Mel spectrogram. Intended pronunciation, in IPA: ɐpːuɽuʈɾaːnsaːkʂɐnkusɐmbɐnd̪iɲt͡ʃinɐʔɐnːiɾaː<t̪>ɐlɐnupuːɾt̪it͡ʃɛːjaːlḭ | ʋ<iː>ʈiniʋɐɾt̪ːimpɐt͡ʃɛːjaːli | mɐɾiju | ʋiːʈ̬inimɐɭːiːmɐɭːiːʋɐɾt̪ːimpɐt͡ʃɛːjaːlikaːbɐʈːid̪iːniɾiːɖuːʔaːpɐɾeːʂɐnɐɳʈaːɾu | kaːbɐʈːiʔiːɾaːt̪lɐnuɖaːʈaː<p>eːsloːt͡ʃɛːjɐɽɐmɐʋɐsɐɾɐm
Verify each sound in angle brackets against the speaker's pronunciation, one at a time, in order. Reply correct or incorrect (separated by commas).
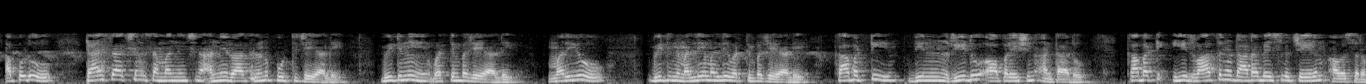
correct, correct, incorrect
